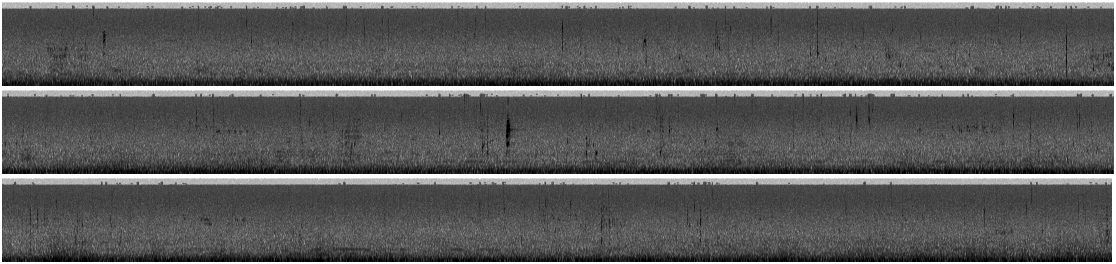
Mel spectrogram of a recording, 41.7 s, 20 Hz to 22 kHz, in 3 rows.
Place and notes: Praia do Barril, Portugal - Praia do Barril beach
Praia do Barril is a long beach island. This recording was made on the side facing land, there are no waves and as a result it's quieter than the other side. You can hear birds and small fish splashing in the water near the shore. As it is also close to Faro airport you can hear an airplane at the beginning and end of the recording.
Recorder - Zoom H4N. Microphones - pair of Uši Pro by LOM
